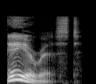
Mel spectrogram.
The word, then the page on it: aorist: British English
